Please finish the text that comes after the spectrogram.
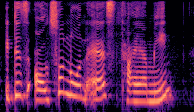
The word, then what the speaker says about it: thiamine: also known as thiamine and don't confuse it with thymine thiamine is B1 whereas thymine just right thymine is the base of DNA so the spelling is different it is thiamine and pronunciation is also different now coming over to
